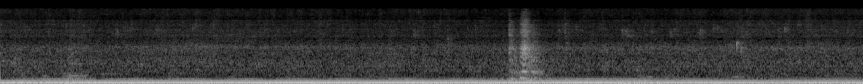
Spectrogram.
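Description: A steady low hum under the faint sizzle of a piece of beef frying with garlic in a wok, with one sharp metallic clank about five seconds in.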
